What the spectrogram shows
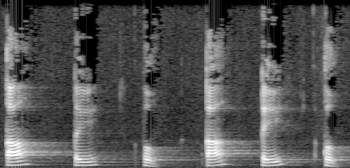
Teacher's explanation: কাফকে জিহ্বার একেবারে শেষের অংশ থেকে উচ্চারণ করতে হয়।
